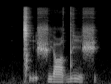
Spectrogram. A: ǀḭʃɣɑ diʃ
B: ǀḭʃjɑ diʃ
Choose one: B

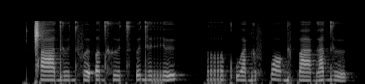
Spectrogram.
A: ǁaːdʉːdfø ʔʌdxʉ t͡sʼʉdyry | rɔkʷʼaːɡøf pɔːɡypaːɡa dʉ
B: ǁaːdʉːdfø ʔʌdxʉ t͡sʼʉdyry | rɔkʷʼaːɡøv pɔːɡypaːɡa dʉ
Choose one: A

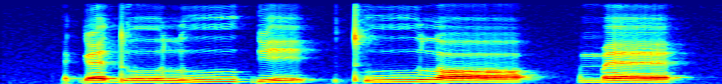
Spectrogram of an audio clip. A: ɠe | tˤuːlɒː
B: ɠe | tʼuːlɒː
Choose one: B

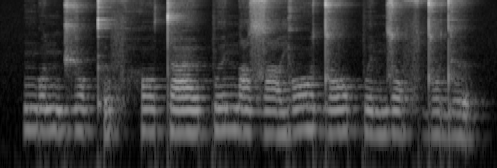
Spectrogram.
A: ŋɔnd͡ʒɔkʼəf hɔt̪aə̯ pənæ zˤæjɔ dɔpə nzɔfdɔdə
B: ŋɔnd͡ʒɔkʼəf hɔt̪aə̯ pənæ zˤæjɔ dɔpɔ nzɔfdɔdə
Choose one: A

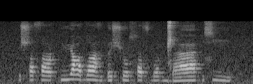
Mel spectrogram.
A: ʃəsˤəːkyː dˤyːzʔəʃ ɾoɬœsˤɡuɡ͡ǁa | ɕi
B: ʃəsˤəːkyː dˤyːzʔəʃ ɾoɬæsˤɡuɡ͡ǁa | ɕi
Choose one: A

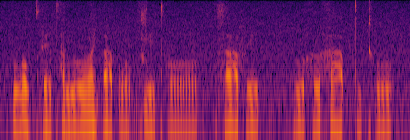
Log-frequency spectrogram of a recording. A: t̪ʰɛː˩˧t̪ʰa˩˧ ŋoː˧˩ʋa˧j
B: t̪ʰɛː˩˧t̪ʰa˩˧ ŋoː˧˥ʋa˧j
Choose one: B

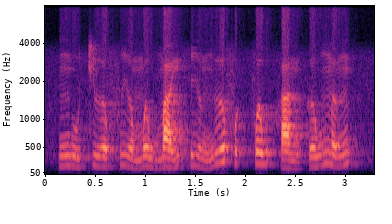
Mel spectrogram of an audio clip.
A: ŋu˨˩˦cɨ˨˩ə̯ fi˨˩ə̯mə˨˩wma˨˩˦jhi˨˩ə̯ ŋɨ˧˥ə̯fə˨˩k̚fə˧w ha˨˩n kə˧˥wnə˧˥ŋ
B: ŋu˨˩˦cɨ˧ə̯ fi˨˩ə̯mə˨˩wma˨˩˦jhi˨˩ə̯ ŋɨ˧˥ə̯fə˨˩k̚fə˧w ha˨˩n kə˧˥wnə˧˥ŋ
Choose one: A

